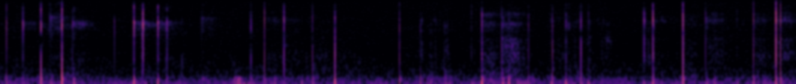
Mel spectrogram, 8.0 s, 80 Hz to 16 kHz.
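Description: A small, partly filled glass perfume bottle with a white cap is tapped and scratched with long red-painted fingernails. About 34 short, crisp clicks with bright, high glassy tings come in quick irregular bursts, and a brief soft scrape and low thump are heard near the middle. Each tap dies away almost at once in a quiet, close setting.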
